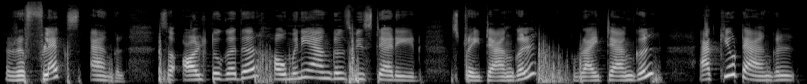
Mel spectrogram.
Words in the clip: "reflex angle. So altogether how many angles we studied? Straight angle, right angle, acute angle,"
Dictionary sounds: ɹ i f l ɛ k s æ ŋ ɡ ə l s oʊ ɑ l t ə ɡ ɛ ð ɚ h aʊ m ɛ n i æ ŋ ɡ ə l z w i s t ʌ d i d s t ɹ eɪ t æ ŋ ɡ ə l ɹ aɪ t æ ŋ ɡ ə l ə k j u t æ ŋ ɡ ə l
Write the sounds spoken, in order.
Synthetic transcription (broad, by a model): ɹ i f l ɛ k s æ ŋ ɡ ə l s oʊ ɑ l t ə ɡ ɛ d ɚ h aʊ m ɛ n i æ ŋ ɡ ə l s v i s t ʌ d i d s t ɹ eɪ t æ ŋ ɡ ə l ɹ aɪ t æ ŋ ɡ ə l ə k j u t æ ŋ ɡ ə l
